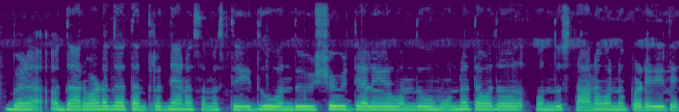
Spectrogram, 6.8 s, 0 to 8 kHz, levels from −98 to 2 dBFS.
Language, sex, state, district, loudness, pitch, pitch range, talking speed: Kannada, female, Karnataka, Belgaum, -28 LUFS, 225 Hz, 220-230 Hz, 105 wpm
